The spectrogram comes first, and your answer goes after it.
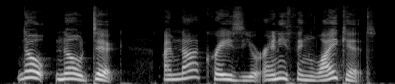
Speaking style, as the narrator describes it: I cried out in despair

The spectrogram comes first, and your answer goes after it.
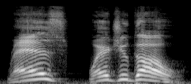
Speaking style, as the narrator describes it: shouted

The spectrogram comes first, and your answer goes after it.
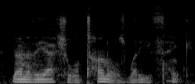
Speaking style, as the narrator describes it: He asks with those laughing eyes

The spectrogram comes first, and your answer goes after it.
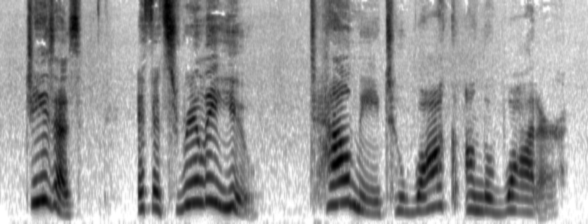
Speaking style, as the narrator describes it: he shouted to Jesus

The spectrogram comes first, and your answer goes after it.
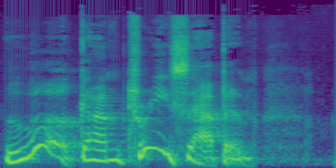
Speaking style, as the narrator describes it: Buster cried

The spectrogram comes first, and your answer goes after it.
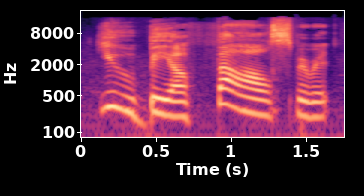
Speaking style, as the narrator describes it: Tafar shouted

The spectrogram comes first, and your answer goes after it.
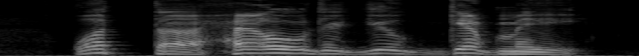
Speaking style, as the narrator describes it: Matilda, filled with hatred, spat out her words

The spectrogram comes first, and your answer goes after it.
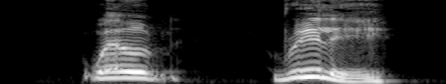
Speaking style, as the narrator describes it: cried Hans

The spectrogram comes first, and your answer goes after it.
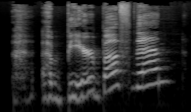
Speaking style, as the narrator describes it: asked with a giggle

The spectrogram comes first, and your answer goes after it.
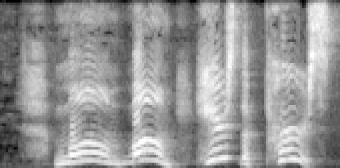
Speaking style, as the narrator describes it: Derek exclaimed

